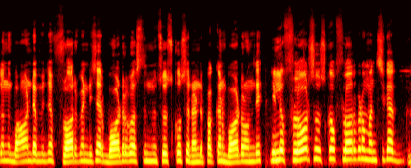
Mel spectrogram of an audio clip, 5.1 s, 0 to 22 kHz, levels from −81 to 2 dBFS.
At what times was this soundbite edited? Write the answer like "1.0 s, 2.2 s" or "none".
3.4 s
